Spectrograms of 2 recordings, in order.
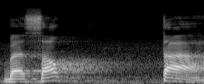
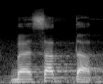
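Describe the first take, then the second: First: The first t is formed but not released. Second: The first t merges fully into the second. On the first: "To-nya dibentuk tapi jangan dipantulkan" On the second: "to-nya nggak usah dibentuk, langsung masuk ke huruf ta"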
